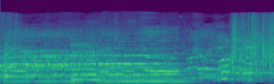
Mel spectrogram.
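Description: A choir of children sings a long held note in a large hall.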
